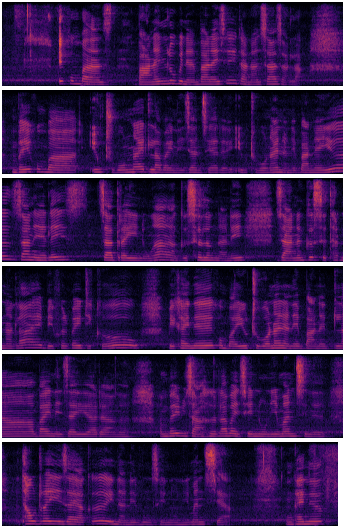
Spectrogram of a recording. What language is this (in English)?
Bodo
